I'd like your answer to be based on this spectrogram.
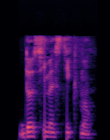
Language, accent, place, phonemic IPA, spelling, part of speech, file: French, France, Lyon, /dɔ.si.mas.tik.mɑ̃/, docimastiquement, adverb, LL-Q150 (fra)-docimastiquement.wav
- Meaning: docimastically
